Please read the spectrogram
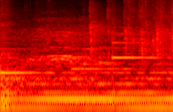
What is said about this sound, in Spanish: Dale el aplauso al Señor.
